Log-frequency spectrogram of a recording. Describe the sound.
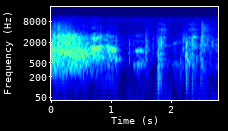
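A gunshot in a radio western drama: one loud, harsh blast that rings for about a second, followed by people talking.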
